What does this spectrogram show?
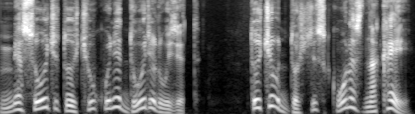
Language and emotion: Kashmiri, surprised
